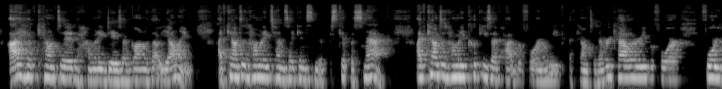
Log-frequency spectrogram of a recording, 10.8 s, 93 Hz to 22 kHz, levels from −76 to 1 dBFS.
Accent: American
